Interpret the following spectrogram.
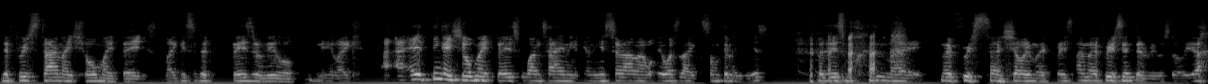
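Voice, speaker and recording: A man with a Spanish accent talks at a fairly quick pace, his fairly high pitch showing ordinary variation. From Spain. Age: 20s. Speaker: indie game developer. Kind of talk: video interview. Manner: halting, many fillers.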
